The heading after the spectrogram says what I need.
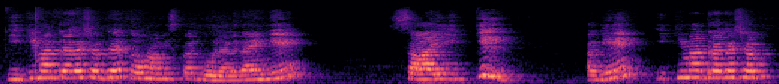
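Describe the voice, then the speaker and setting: A woman teacher giving a children's lesson, reading words out slowly and explaining them patiently. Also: sits high. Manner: slow, drawn-out word-by-word reading. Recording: echoey room, voice from far off.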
